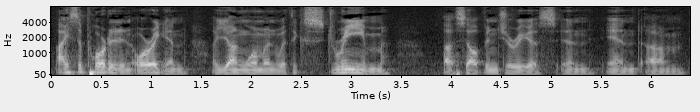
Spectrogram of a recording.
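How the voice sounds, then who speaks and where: A man's voice: deep voice, steady tone, unhurried. A man in his fifties, a researcher, explaining earnestly on a discussion panel at a desk microphone in a conference room. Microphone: desk microphone on stand.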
